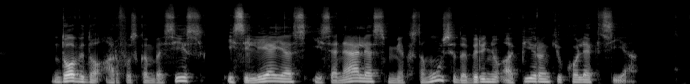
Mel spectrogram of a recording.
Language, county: Lithuanian, Vilnius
